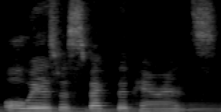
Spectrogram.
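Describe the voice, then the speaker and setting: A woman's voice: on the high side, level tone, takes it slowly, mellow, soft background music. A young female interviewee answering questions in a casual, chatty way.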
